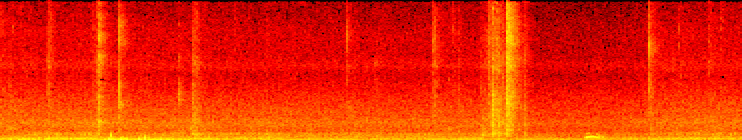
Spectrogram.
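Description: Plastic clicks and rattles of an X-Shot Dino Attack foam-dart blaster being handled and readied, with a louder clack about five seconds in, over a steady fan hum.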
